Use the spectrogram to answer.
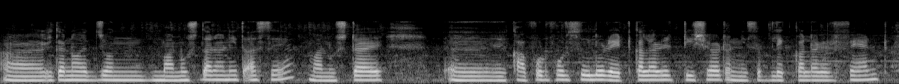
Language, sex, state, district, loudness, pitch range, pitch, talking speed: Bengali, female, Assam, Hailakandi, -16 LUFS, 190-210 Hz, 200 Hz, 125 wpm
